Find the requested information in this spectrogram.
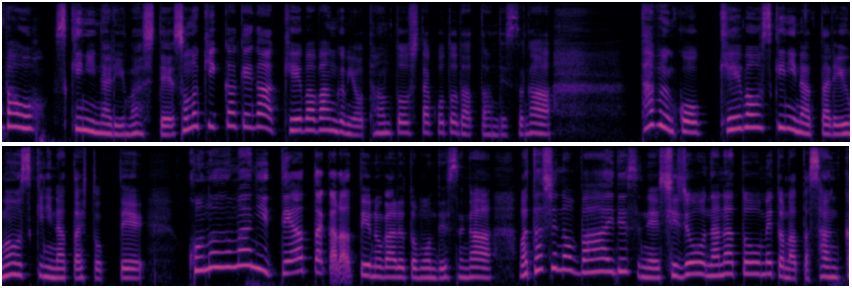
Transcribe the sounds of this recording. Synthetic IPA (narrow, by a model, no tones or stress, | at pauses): baosɨ̥kʲiɲ̟inaɾʲimaɕi̥t̪e̞so̞no̞kʲikːake̞ɡake̞ːbabãŋɡɯ̟mʲio̞t̪ãnt̪o̞ːɕi̥t̪ako̞t̪o̞d̪at̪ːãnd̪e̞sɨɡa | t̪abɯ̟̃ŋko̞ːkʰe̞ːbaosɨ̥kʲiɲ̟inat̪ːaɾʲiɯ̟mao̞sɨ̥kʲiɲ̟inat̪ːaçi̥t̪o̞t̪ːe̞ | ko̞no̞ɯ̟maɲ̟id̪̥e̞at̪ːakaɾa̰t̪ːe̞iɯ̟no̞ɡaːɾɯ̟t̪o̞ːmo̞ːɯ̃nd̪e̞sɨɡaβ̞at̪aɕino̞baːid̪e̞sɨne̞ɕiʑo̞ːnanat̪o̞ːme̞t̪o̞nat̪ːasãŋk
